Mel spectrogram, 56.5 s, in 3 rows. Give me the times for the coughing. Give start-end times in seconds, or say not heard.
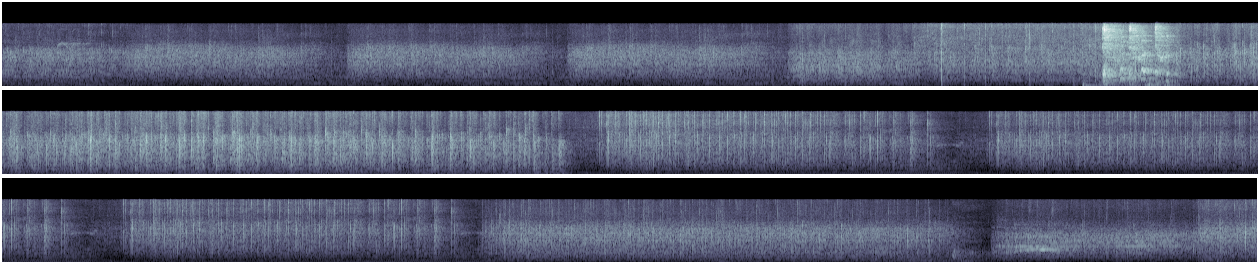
16.2-17.6.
